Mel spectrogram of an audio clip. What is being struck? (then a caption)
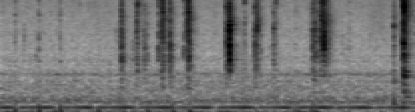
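Brass saxophone keys. A gold-lacquered brass saxophone is held low while fingertips click its keys. The clicks are short and bright and sit over a steady low hum. They fall irregularly and sound like typing, with a few sharper taps standing out.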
